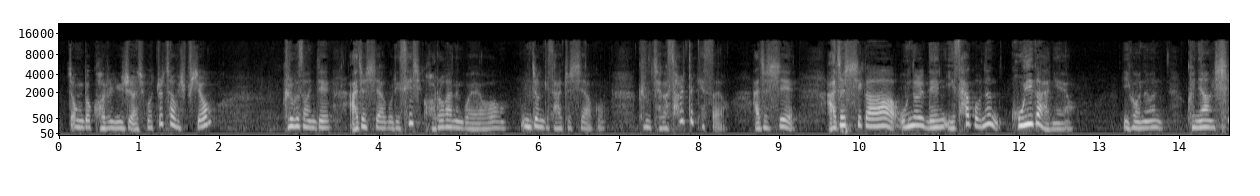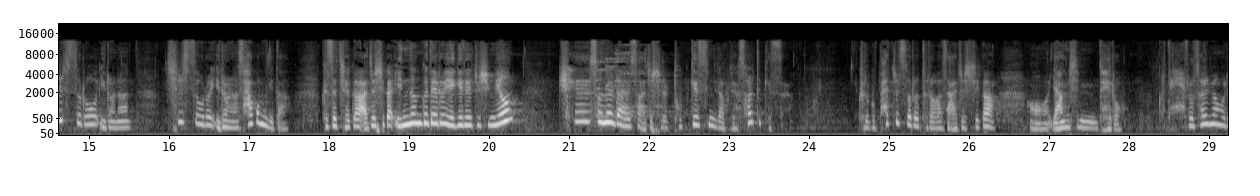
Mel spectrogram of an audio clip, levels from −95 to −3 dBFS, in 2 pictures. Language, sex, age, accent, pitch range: Korean, female, 40-59, native, 195-280 Hz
